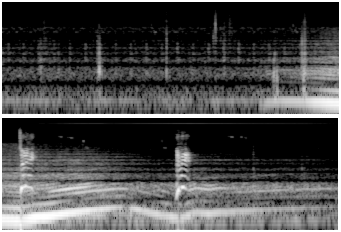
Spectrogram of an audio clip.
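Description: Military jeep engine pulling up, its pitch rising through the gears, loudest about five to six seconds in and then fading as it slows. Two brief shouts sound over it.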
